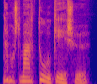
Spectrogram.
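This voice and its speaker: A man reading an audiobook, voicing a gentle, sorrowful young woman who speaks softly and half whispers. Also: mid-range voice, animated, breathy edge, voice pushed up. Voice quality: soft, whispery.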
